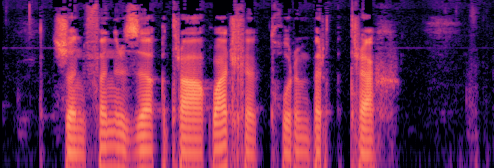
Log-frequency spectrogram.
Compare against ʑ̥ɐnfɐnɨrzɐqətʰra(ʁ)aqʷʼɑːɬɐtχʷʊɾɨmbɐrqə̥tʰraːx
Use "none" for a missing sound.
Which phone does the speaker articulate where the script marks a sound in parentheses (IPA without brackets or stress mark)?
ʁ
